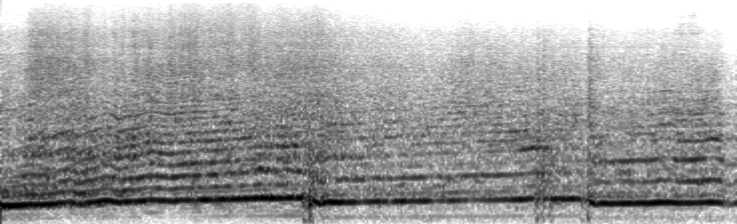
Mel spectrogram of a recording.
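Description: Porsche sports car accelerating hard, its engine note rising steadily, with quick gear upshifts about two seconds in and again about four seconds in, each a sudden brief drop in pitch.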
